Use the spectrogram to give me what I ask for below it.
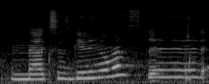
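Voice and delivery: usual speaking voice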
